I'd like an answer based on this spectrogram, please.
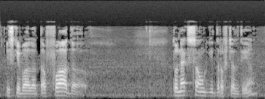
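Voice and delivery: ordinary talk, nothing marked

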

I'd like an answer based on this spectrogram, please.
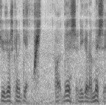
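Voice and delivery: normal talking voice

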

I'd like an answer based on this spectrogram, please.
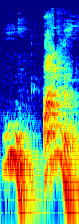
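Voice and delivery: high, loud eager burst. Acted. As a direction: blurt it out, thrilled. Warthog eagerly has an answer.

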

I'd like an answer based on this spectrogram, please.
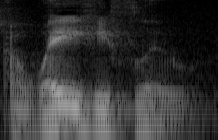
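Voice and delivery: ordinary delivery, nothing marked

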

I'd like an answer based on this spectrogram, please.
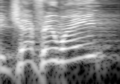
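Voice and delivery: scolding mother. Retold or imitated. Preacher imitating his mother scolding him, exasperated. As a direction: imitate a mother demanding attention. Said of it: "And she'd say".

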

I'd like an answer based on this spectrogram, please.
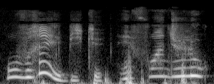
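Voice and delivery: small, high voice of a wolf pretending; dainty fake goat voice; tiny little voice. A narrator's reading. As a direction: make your voice as small and high as possible. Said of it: "sa plus petite voix".

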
